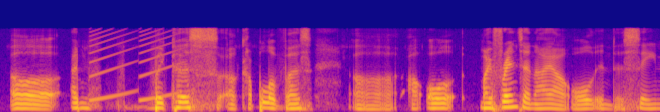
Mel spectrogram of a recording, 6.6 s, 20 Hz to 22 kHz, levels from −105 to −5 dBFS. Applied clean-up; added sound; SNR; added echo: none; Siren; 11 dB; none.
